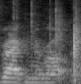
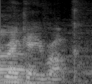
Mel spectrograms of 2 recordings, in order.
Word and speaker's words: Ragnarok: told you it was Ragnarok, That's cool. and he would have pronounced it Reggae Rock.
